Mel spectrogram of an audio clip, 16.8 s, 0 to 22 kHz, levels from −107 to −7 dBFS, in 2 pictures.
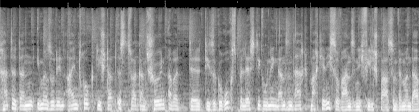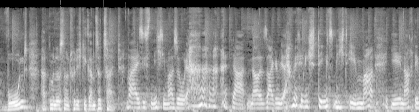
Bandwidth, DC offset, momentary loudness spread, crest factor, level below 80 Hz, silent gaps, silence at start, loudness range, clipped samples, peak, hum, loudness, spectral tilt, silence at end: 16.5 kHz; under 0.1%; 5 LU; 12 dB; -36 dBFS; none; 0 s; 1 LU; under 0.1%; -2 dBFS; none; -14 LUFS; -4.5 dB/octave; 0 s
